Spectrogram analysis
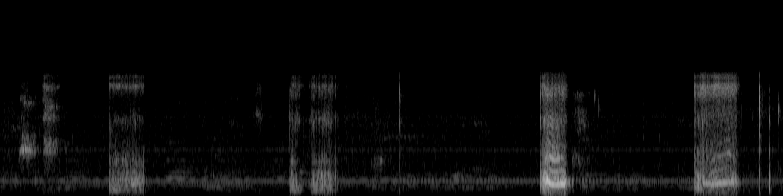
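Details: Homer, a bulldog, snoring in rough, rasping bursts that come irregularly: a few short snorts early, longer raspy breaths near three and six seconds, then the loudest, harshest snores around eleven and fourteen seconds, over a faint steady hum.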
